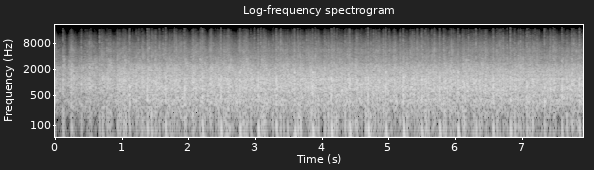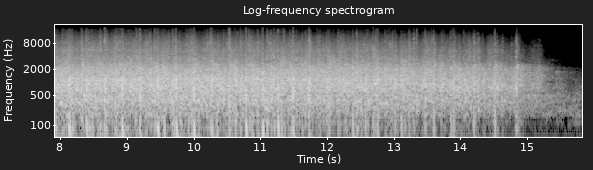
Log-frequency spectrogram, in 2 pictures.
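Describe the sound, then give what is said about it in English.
A large crowd at a university graduation ceremony applauds steadily for about fifteen seconds. Graduates, faculty and administrators clap for the standing family members of the degree recipients, a dense, sustained wash of clapping that holds its level throughout before fading out at the end. “husbands, and children of those who have been awarded degrees today to stand up so that the graduates, the faculty, and the administrators may applaud you for the role you have played in providing for their education.”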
